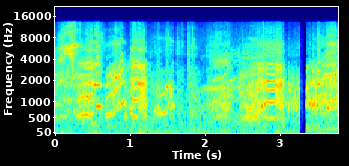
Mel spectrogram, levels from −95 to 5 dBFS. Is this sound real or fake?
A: real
